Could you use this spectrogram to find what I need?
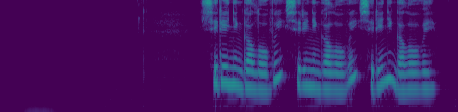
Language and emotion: Russian, neutral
